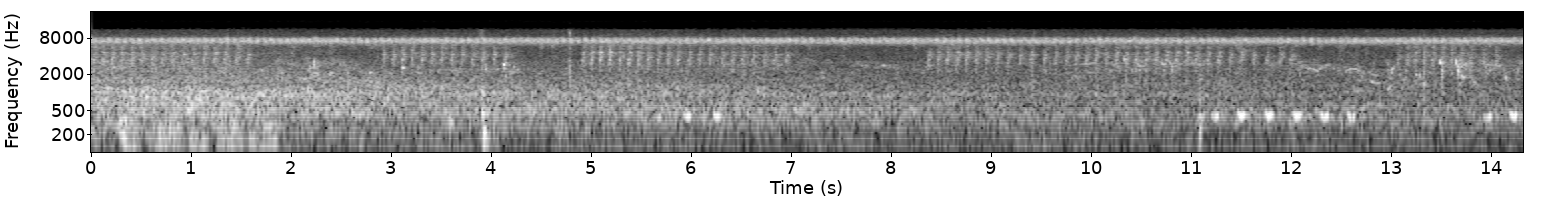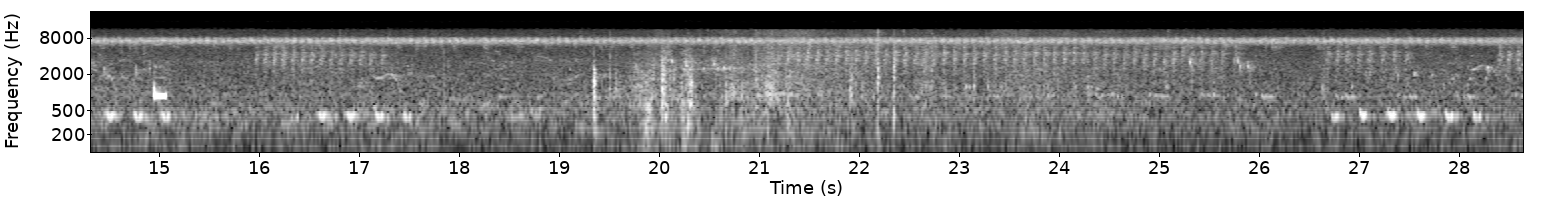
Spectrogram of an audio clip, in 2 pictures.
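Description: Steady, high-pitched drone of insects such as crickets in forest, with faint groups of quick low pulses now and then and one brief sharp chirp about halfway through.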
